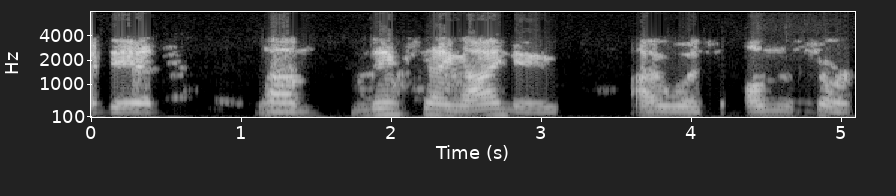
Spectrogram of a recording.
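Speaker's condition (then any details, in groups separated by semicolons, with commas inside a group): ALS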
